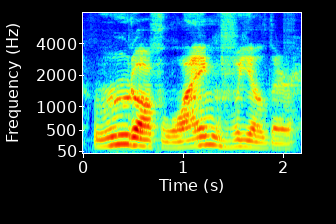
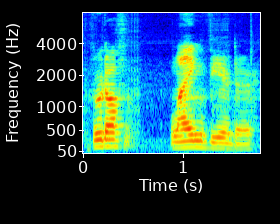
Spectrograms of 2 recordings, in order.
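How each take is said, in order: First: The second part of the surname starts with W. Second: The second part of the surname starts with V.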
